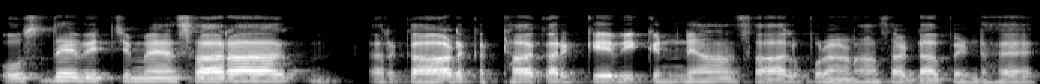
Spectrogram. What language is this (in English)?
Punjabi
